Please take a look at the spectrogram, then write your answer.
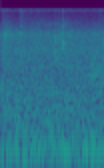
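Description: Monsoon rain falling outside, a steady soft hiss of drops on surfaces, faint and even for a brief moment with no voices.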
